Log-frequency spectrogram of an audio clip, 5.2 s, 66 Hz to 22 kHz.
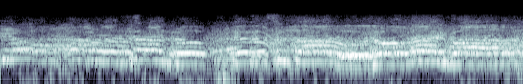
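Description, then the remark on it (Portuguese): A rowdy group of about 3,000 young people, sheltering from heavy rain in a covered area near Cartuja and drinking a lot of alcohol, shouts and yells over one another, loud and continuous for several seconds, with no clear words emerging from the overlapping cries. “Gritos incoherentes.”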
